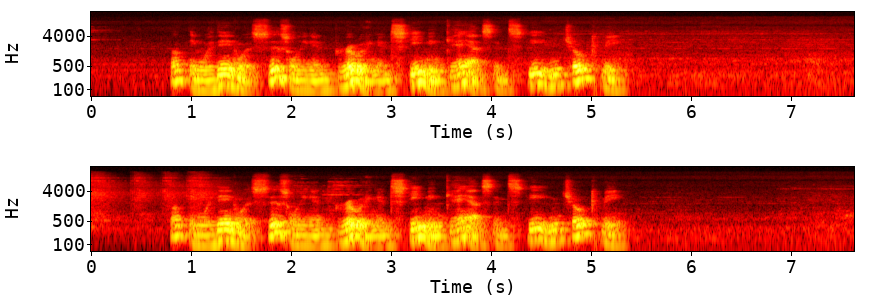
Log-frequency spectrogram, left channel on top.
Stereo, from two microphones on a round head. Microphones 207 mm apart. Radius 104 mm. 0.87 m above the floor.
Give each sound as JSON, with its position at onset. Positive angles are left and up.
{"t": 0.8, "sound": "a man speaking", "side_deg": -50, "distance_m": 1.5}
